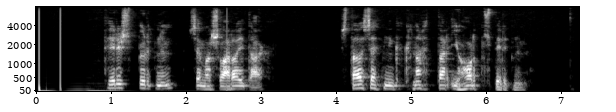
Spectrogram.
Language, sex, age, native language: Icelandic, male, 50-59, Icelandic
